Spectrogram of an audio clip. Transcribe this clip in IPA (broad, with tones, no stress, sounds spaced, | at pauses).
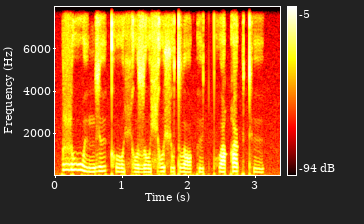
ɮ u˥ w y˩˧ ŋ z y˥˧ kʰ o˧˩ ç o˧˩ z o˧˩ ɕ o˥˧ ʃ u˧ t l ɔ˩˧ k y˩˧ t pʰ o˧ q y˥ k tʰ y˧˩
